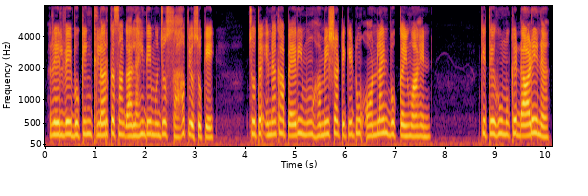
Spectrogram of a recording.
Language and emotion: Sindhi, fearful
